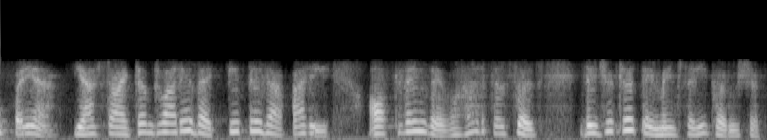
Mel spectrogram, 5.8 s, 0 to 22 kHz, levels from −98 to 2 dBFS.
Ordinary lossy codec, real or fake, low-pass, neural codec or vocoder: none; fake; 3.6 kHz; codec, 16 kHz, 1.1 kbps, Voila-Tokenizer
